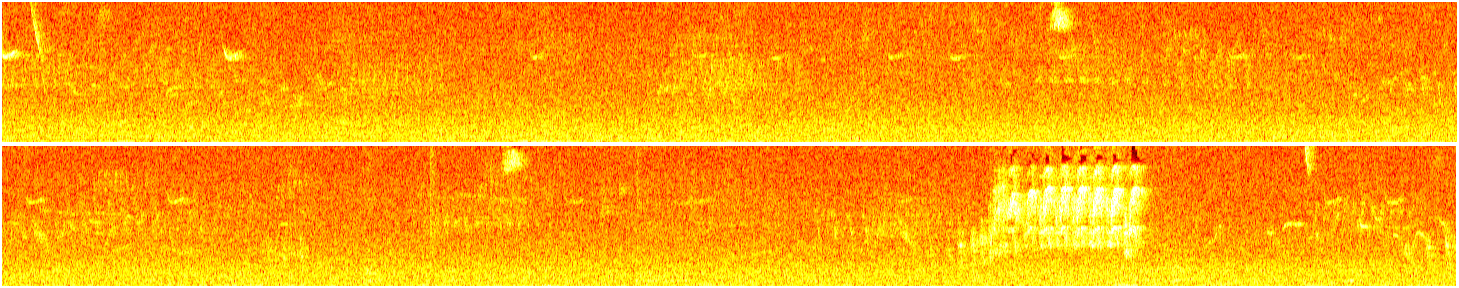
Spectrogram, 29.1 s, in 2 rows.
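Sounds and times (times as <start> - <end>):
distant small birds singing: 0.0 - 29.0.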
